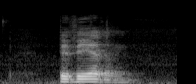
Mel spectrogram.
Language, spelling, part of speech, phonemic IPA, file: German, bewehren, verb, /bəˈveːʁən/, De-bewehren.ogg
- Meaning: 1. to arm, protect, fortify 2. to armor, reinforce (building materials like concrete in order to increase their solidity) 3. to forbid, hinder, ward off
